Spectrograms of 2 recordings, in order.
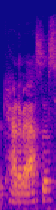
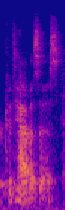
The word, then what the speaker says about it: katabasis: It's either katabasis or katavsis. So however you pronounce it, however you say it is not inherently wrong.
